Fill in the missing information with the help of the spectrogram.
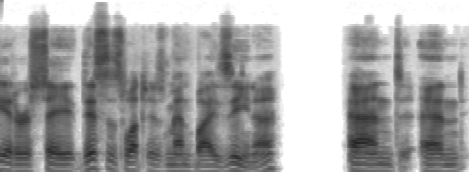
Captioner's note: speaks Arabic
